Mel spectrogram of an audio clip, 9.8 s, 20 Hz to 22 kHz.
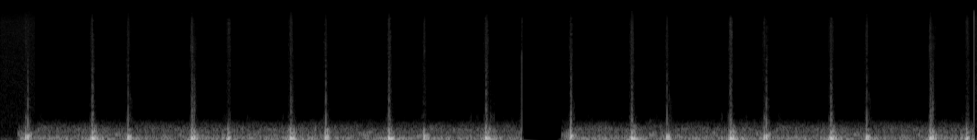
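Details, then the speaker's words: Normal heart sounds on a cardiac auscultation demonstration: a steady lub-dub at about 60 beats per minute with crisp first and second sounds and no murmur. "Os focos de ausculta são aórtico, pulmonar, tricúspide e mitral. Vamos ouvir agora a ausculta cardíaca normal."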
